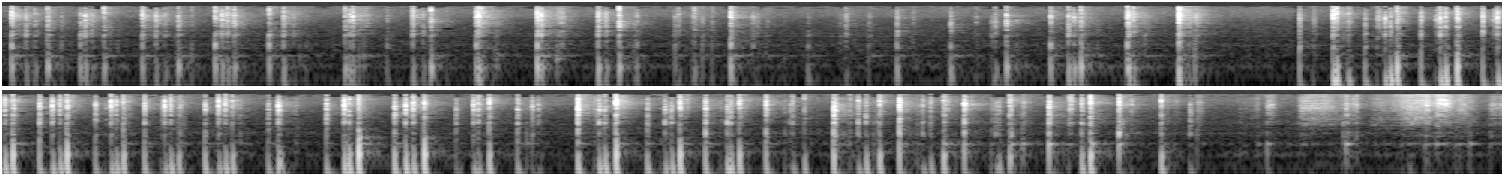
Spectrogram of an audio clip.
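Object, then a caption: Small disposable paper cup. Fingertips and nails rapidly tap and scratch along the printed side of a small, hollow, empty white disposable paper Nespresso coffee cup held in the hands. The dense run of short, dry, hollow taps is mostly low and dull, with a brief lull around the four-second mark before the tapping resumes louder and busier.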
